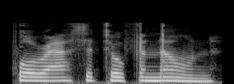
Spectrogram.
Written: chloracetophenone

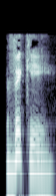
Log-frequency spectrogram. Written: Vicky

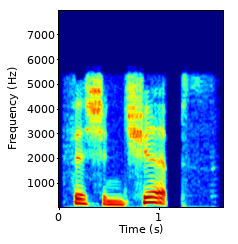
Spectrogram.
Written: fish-and-chips

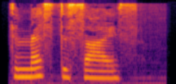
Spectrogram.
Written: domesticize

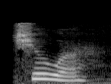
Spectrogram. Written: chewer

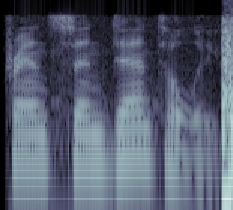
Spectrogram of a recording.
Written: transcendentally

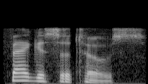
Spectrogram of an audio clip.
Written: phagocytose

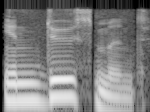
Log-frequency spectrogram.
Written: inducement

